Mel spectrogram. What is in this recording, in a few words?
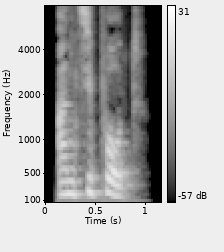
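"antipod", Azerbaijani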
